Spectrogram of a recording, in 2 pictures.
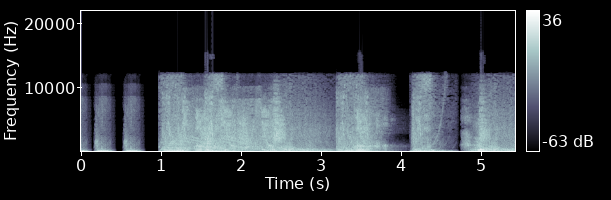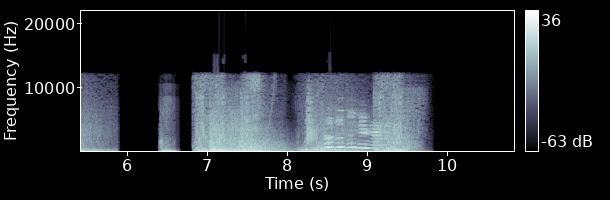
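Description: Punches and energy blasts thud and crash in a video game fight.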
